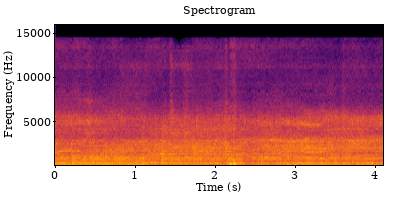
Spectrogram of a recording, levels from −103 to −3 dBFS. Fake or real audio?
fake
